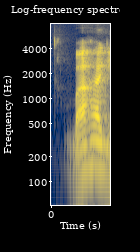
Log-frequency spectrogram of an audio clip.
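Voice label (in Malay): "bahagi", Malay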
